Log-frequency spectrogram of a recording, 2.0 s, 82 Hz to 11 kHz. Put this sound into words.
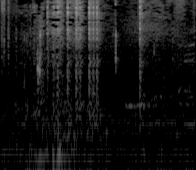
Creaking sound 1
background, wood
